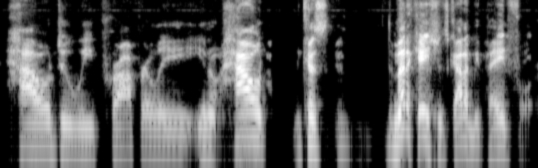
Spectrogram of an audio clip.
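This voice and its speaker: A man's voice: mid-range voice, expressive, normal speed, bright, forceful tone, no room sound, clean studio sound. Man hosting a casual talk show. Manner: reads out viewer comments, laughs often. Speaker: host. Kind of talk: casual chat.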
